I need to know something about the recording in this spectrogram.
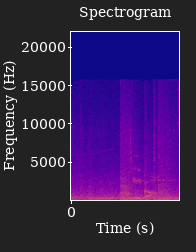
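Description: Metal crunches as cars smash together.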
